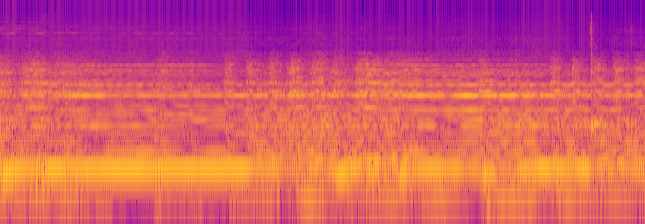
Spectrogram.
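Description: Live band playing an instrumental passage led by electric guitar, with drums and keyboard underneath, loud and steady through a stage PA.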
